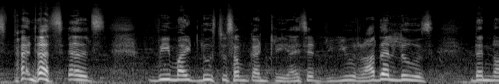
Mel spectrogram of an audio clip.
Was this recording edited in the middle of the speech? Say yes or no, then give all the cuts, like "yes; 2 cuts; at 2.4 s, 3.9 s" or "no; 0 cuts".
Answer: no; 0 cuts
